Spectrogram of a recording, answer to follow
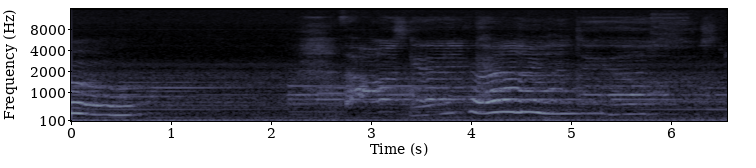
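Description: Singing over music without clear words: a sung note gliding down and ending about half a second in, then a new phrase from about two seconds in that rises and falls before trailing off near the end, over a steady low backing.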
